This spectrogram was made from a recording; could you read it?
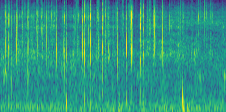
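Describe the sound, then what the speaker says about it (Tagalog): Heavy rain at sea patters densely on a nearby surface, a steady hiss broken by sharp individual drop hits. "Walang humpay ang ulan."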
